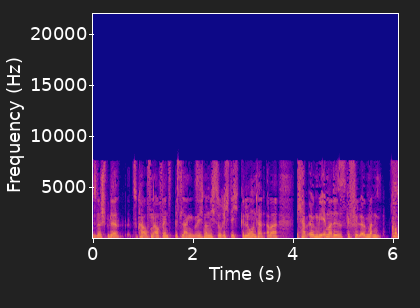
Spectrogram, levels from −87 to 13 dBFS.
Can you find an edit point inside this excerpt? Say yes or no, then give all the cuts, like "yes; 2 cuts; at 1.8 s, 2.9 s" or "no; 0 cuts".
yes; 1 cut; at 4.0 s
